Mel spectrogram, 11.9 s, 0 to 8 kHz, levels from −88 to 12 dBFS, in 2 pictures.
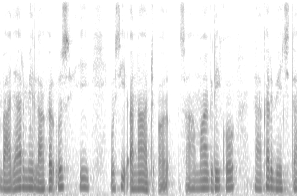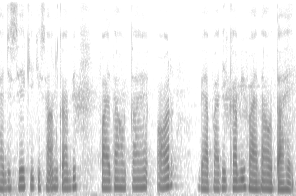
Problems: none marked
